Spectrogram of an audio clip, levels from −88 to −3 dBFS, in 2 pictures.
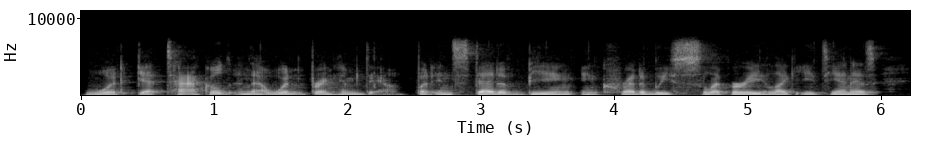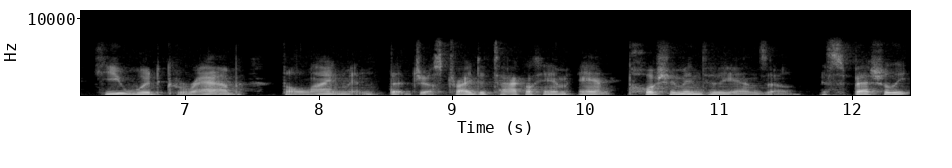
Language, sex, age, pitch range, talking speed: English, male, 30-49, 100-125 Hz, 180 wpm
